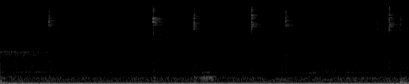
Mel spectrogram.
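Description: Computer mouse clicking about half a dozen times, light, sharp clicks spaced irregularly, over a faint steady hum.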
